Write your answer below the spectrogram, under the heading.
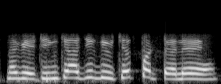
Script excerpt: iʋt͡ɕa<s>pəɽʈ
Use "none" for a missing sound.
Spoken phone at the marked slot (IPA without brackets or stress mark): t͡s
